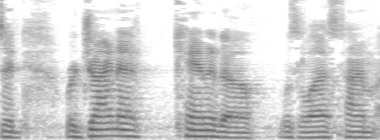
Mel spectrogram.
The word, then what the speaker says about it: Regina: think it was Regina yes that's how they pronounce it Regina Canada was the last time I did one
